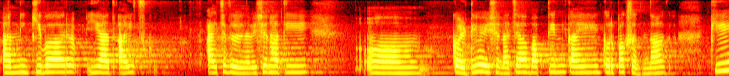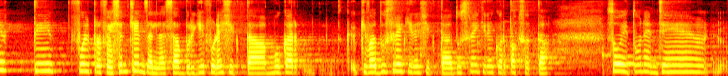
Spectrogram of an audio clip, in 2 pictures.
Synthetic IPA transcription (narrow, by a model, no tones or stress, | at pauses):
anikĩʋaɾjat̪ait͡s | ajt͡ɕãd͡ʑenəɾeɕənɦãt̪ĩ | kəlʈiʋeɕənat͡ɕjabap̚t̪iːnkãĩkəɾpaksəd̪na | kit̪ĩfulpɾofeɕənt͡ɕend͡zalːasabuɾɡẽfuɽẽɕikt̪amukaɾ | kĩw̃ʋad̪usɾẽkid̪ɛ̃ɕikt̪ad̪usɾẽkid̪ẽkəɾpaksɔd̪t̪ːa | soɦit̪uːnjãɲt͡ɕẽ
